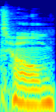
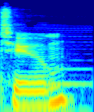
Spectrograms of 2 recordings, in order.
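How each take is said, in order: First: The vowel sounds like 'oh', as in home. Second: The vowel sounds like 'oo', as in tomb. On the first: The speaker calls it right. "It is tome" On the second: The speaker calls it wrong. "Or Tomb? Did I say tomb?"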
